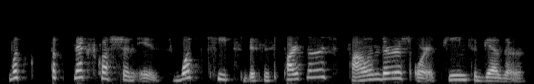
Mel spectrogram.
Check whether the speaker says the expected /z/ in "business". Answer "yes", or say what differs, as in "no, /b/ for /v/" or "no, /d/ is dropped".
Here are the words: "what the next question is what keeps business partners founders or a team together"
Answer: no, /s/ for /z/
